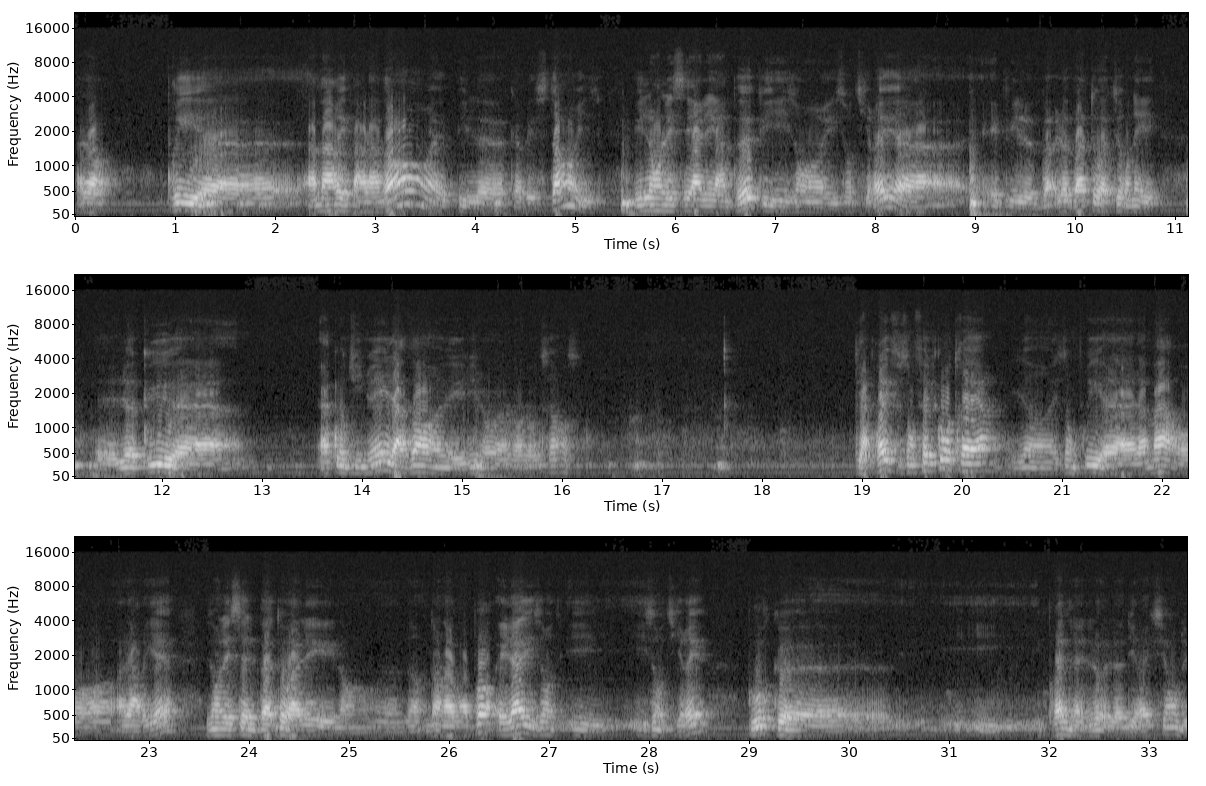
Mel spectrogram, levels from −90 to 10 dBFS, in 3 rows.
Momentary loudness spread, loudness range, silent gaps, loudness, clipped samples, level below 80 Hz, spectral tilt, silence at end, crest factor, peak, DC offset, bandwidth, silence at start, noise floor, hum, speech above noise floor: 17 LU; 6 LU; none; -19 LUFS; under 0.1%; -50 dBFS; -6.5 dB/octave; 0 s; 16 dB; -2 dBFS; under 0.1%; 16 kHz; 0 s; -46 dBFS; none; 28 dB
